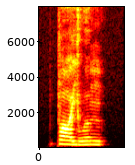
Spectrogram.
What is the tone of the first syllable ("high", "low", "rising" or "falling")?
low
